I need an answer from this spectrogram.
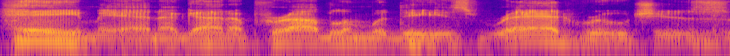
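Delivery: very low, creaky, raspy, swooping ghoul growl. Describing a guy found on a farm, emulating a ghoul voice. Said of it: "ghoul voice?".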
